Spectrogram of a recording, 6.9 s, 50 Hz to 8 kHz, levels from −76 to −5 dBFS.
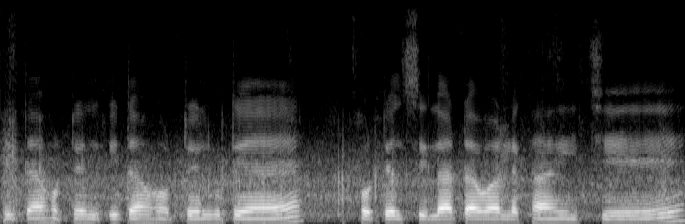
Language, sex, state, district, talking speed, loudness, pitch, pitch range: Odia, female, Odisha, Sambalpur, 80 wpm, -18 LUFS, 130 Hz, 130-135 Hz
